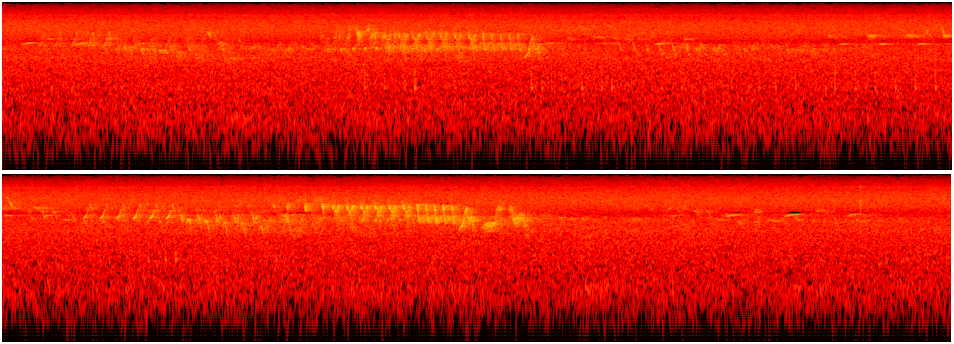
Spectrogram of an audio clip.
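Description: Faint, steady outdoor hiss with a small songbird singing a rapid, high trilled phrase twice, about four seconds in and again around thirteen seconds.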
